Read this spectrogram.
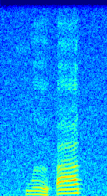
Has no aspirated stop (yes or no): yes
